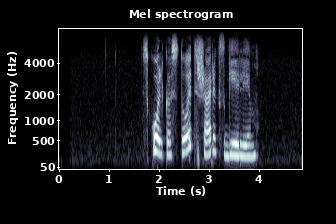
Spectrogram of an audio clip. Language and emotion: Russian, neutral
